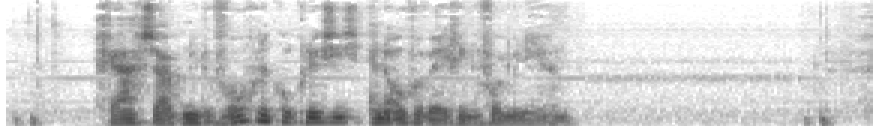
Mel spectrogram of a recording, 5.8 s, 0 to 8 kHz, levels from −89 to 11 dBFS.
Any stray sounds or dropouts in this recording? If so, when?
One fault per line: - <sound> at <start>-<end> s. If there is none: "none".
none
